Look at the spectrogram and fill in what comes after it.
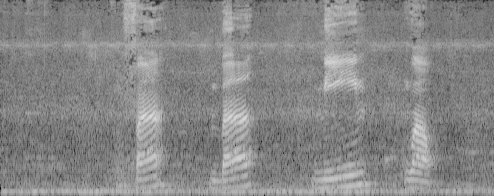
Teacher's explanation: یہ حروف ہونٹوں سے ادا ہوتے ہیں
